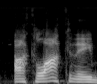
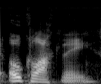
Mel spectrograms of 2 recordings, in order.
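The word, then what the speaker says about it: Ochlockonee: I used to pronounce this Ochlockney, but a guy said, no, that's really Ochlockney.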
